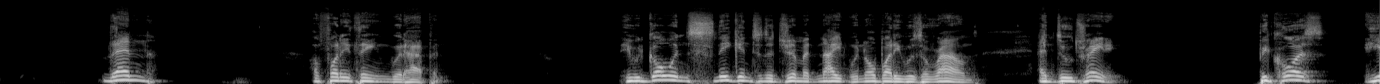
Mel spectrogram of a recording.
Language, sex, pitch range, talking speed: English, male, 125-155 Hz, 110 wpm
